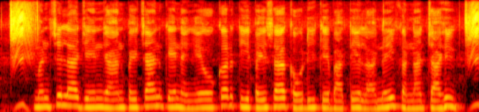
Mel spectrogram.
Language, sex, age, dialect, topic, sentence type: Chhattisgarhi, male, 18-24, Central, banking, statement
